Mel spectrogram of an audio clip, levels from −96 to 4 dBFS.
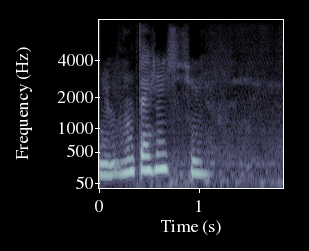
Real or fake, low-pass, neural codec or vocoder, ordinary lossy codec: fake; none; codec, 16 kHz, 2 kbps, FreqCodec, smaller model; none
